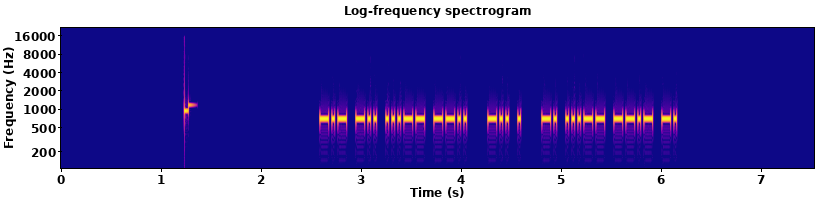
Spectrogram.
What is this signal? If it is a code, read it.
Morse code, heard as a keyed tone, about 40 wpm, 700 Hz. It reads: KD3Z DE N3QN
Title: USA Callsign DE Callsign - 4 Characters - 40wpm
